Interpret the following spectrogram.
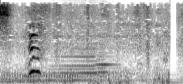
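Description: A short, high yelp-like cry that rises and falls about half a second in, followed by music with a few held notes.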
